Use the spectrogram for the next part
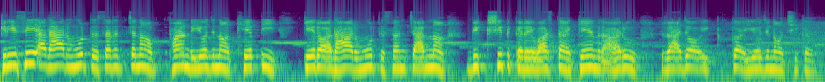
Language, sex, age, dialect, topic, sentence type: Maithili, female, 41-45, Angika, agriculture, statement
